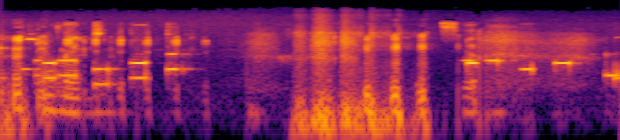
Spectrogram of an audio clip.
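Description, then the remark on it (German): A phone rings with an incoming call, a ringtone of short, bright electronic beeps in quick melodic bursts, broken by a louder, noisier stretch in the middle before the beeping resumes. “Ich krieg gerade ein Telefon an.”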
